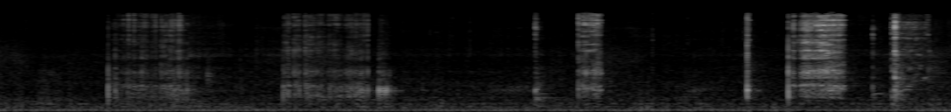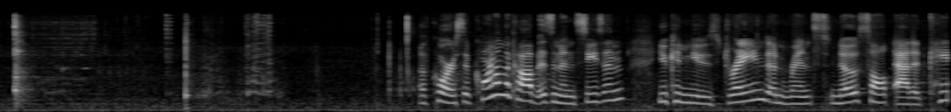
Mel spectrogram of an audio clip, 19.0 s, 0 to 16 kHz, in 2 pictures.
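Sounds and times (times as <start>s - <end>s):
knife scraping cutting board: 1.1s - 2.2s, 5.8s - 6.1s, 7.9s - 10.6s, 11.5s - 12.4s
spoon stirring in metal pot: 7.5s - 10.6s.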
